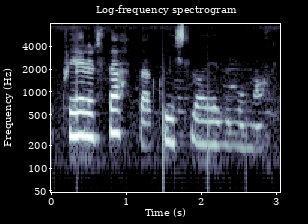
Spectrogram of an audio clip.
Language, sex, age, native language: Icelandic, male, 8, Icelandic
